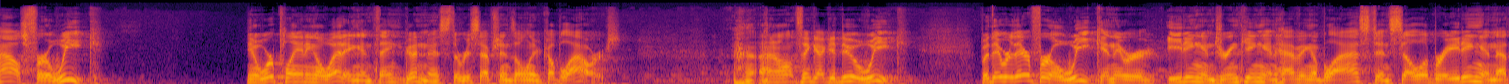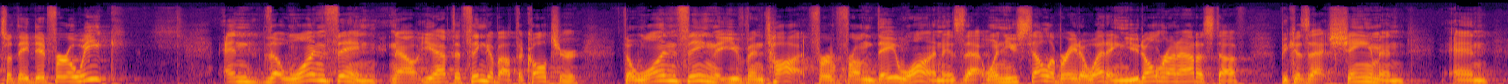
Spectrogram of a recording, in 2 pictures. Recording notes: Sunday Morning at The Summit Dover. Live from The Summit Church in Dover, OH.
